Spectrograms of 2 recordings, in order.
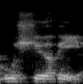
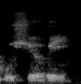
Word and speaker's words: boucherie: Le marché, that is market, l'hôtel, and la boucherie, a new word, la boucherie, a butchery, where meat is chopped and sold.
